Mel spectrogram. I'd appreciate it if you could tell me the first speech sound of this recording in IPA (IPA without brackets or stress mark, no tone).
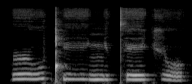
ɹ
